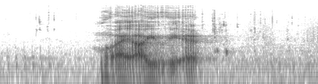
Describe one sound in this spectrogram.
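A man with a low, rough voice asks a short question.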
